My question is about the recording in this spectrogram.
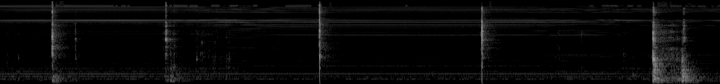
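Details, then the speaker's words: Vintage Tripp Lite PowerVerter PV 550 DC-to-AC inverter that works but makes a constant loud electrical buzz at one pitch, with a few handling clicks over it. "seems to work fine but there is a I would call it a loud buzzing noise yeah I'm not going to say it's a light buzzing noise"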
